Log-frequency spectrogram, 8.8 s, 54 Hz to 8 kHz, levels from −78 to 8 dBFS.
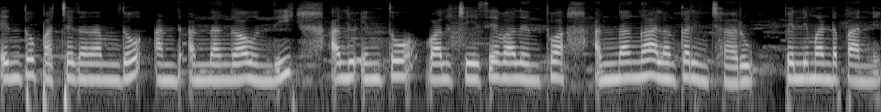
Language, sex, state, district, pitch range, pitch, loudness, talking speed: Telugu, female, Andhra Pradesh, Srikakulam, 230-250 Hz, 240 Hz, -15 LUFS, 80 wpm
